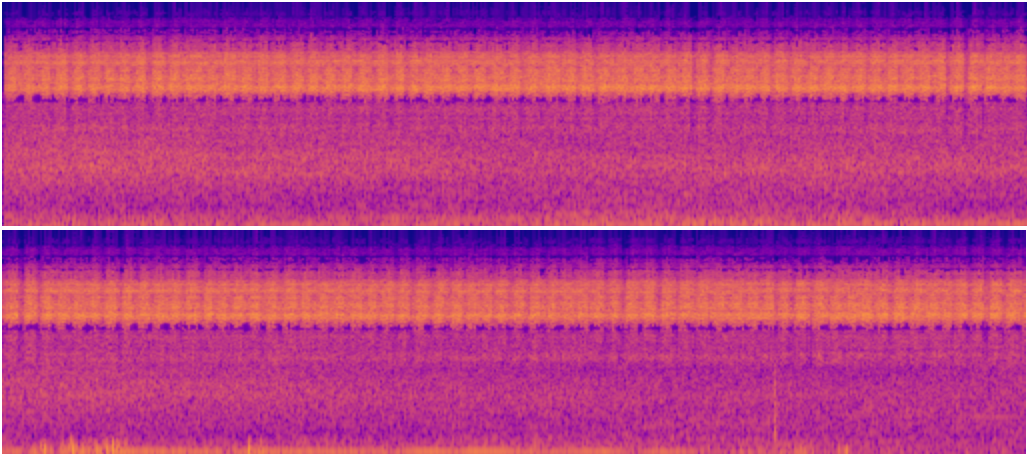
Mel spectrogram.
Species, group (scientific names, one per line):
Cicada orni
Cicadidae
